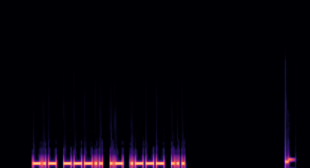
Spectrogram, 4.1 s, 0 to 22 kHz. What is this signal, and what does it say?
Morse code, heard as a keyed tone, about 36 wpm, 700 Hz. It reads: K8AJS
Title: Call Signs - 35wpm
